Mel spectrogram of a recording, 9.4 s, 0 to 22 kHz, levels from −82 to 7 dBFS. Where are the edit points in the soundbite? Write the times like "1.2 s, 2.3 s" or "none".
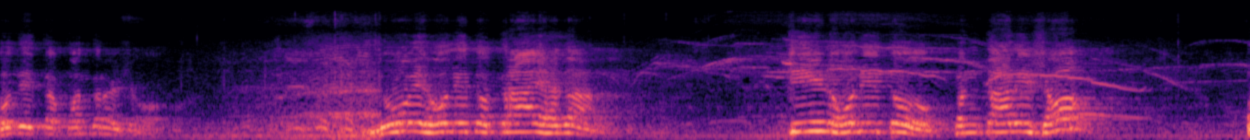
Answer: none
